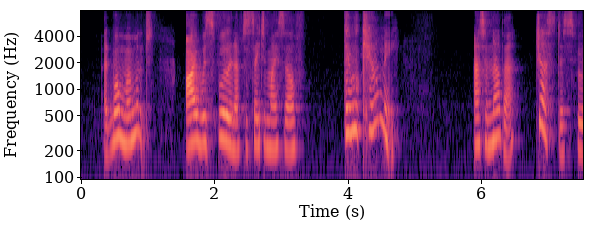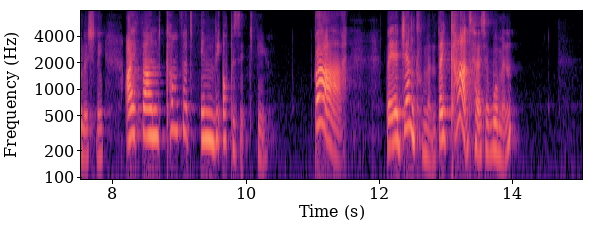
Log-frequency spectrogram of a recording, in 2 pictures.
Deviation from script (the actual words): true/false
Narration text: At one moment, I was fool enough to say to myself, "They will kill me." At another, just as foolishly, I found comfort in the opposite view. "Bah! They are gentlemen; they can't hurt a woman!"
false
